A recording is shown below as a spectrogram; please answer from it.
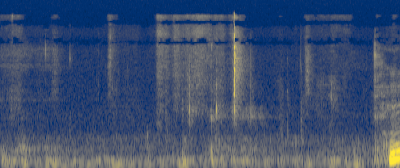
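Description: Faint, light ticks and rustles of trading cards being handled and laid down on a pile, with stretches of quiet between them.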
